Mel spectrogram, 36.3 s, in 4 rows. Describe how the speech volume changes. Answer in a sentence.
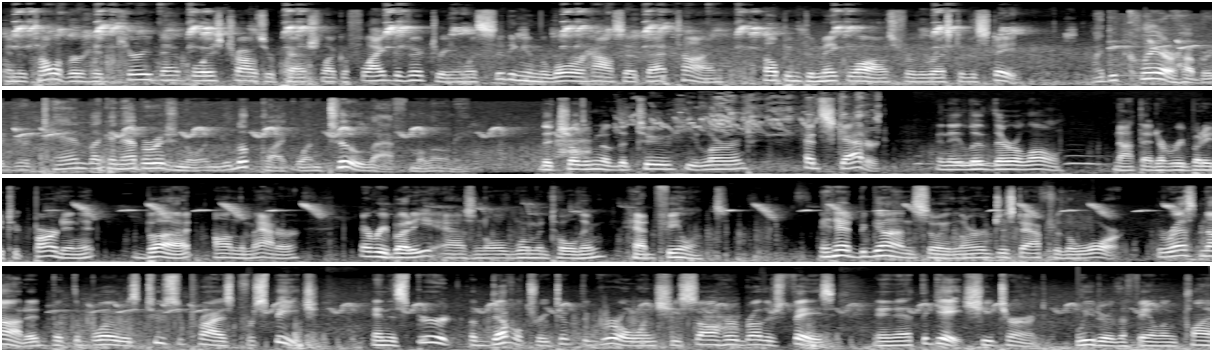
The loudness of the speech stays about the same.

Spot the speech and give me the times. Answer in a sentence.
You can hear the speech from 0.0 to 36.2 s.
